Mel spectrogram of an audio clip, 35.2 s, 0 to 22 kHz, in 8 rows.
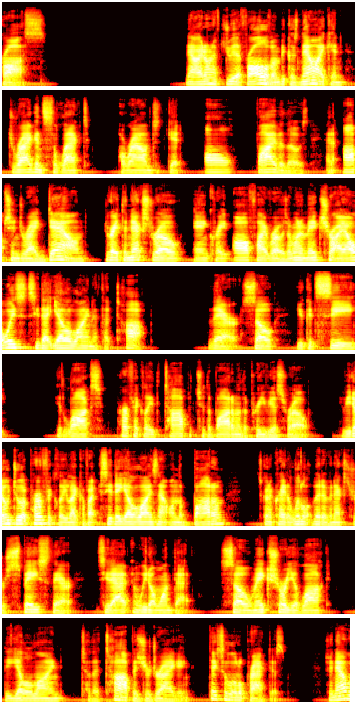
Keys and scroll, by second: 28.1 super+z.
